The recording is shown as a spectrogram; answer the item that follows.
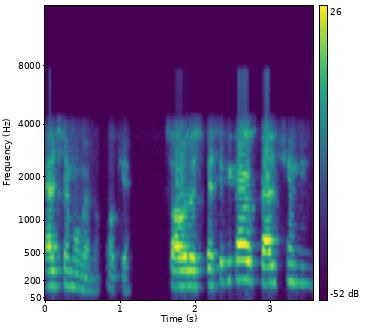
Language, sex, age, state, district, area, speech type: Tamil, male, 18-30, Tamil Nadu, Viluppuram, urban, conversation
